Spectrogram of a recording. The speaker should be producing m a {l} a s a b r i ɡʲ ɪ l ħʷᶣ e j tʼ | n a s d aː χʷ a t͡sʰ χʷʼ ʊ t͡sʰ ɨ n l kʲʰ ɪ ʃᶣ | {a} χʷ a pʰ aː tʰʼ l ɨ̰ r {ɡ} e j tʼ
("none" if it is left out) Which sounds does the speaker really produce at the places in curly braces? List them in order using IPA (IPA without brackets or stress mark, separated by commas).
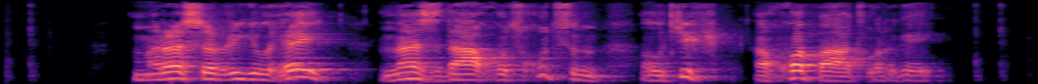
ɾ, a, ɡ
